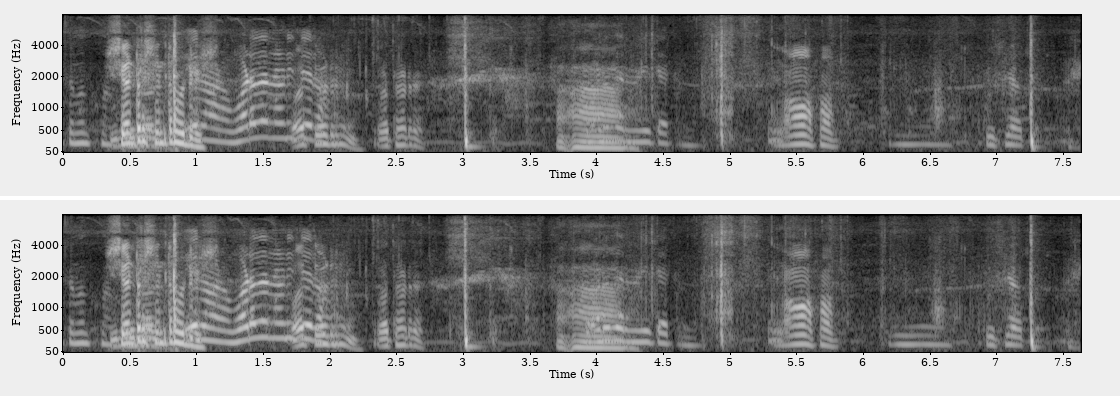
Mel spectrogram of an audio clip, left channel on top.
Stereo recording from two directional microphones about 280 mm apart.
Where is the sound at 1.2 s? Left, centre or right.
Right.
